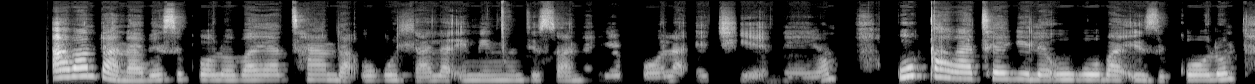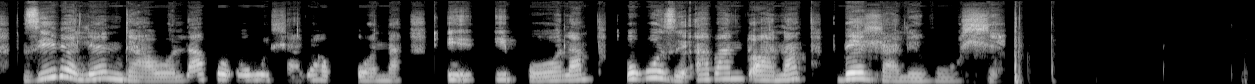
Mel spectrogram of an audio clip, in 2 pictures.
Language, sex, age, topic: North Ndebele, female, 36-49, education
